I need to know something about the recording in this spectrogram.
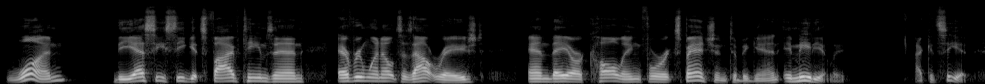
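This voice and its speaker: In studio-quality audio with no echo, a man with a medium-pitched voice hosts a live college football show at a moderate pace. He's conversational and animated, thinking out loud with speculation and responding directly to the live chat.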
